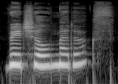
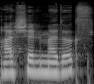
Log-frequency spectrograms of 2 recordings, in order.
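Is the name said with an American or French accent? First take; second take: American; French. First: The name is said with an American accent. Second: The name is said with a French accent.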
